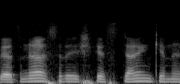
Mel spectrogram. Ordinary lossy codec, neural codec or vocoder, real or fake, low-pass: MP3, 32 kbps; codec, 16 kHz, 1.1 kbps, Voila-Tokenizer; fake; 7.2 kHz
